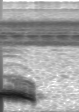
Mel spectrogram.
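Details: Spotted dove, used as a lure for wild doves, giving one short, low, steady coo that ends abruptly, with a faint high hiss behind.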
